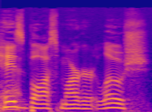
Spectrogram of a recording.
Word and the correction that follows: Loesch: Lash. – Margaret Lash? – Yeah, it's pronounced Lash.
